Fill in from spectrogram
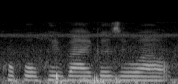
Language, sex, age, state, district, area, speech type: Bodo, female, 45-60, Assam, Chirang, rural, spontaneous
